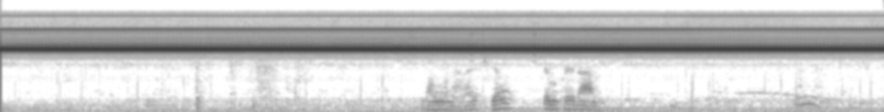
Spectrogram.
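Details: Continuous high cricket trill, sharp and steady with a ringing overtone and a quick regular pulse. Faint voice-like sounds briefly surface underneath midway through.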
